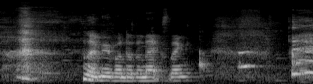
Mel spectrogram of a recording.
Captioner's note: laughs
